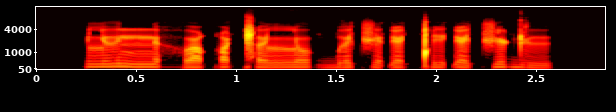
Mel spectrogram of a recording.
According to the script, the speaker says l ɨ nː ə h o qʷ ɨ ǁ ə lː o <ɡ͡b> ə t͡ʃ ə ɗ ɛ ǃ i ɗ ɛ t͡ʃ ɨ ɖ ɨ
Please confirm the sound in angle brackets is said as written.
yes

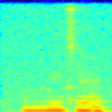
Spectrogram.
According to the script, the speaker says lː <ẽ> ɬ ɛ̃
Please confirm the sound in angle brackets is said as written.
yes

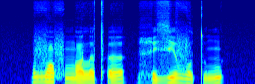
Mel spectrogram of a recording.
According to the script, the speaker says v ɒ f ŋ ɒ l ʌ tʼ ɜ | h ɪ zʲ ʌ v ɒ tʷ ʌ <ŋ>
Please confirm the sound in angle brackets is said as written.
yes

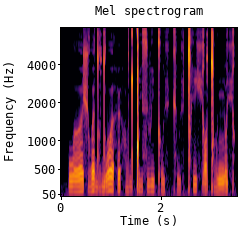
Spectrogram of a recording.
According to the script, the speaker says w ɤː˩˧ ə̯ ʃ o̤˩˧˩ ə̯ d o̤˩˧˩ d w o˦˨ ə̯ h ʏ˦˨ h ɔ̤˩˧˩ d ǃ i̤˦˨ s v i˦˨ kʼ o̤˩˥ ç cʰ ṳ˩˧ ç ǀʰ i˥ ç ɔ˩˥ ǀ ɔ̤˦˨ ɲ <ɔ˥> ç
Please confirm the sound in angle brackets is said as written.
no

